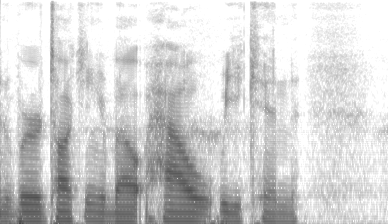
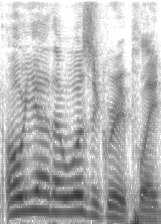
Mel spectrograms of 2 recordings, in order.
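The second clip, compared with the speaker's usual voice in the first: sincere-sounding; 9 semitones higher, 5 dB louder than usual. Shown as a demonstration. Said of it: "You're not saying".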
